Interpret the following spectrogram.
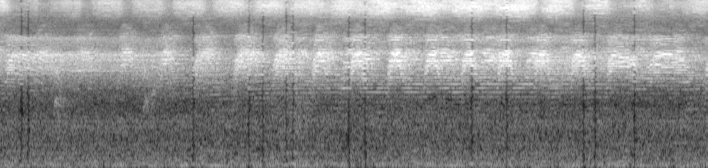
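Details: Summer cicada chorus in the woods of Galsan Park, Seoul, South Korea: dense, shrill high-pitched buzzing with gentle rhythmic swells pulsing about three times a second, no other clear sounds.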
